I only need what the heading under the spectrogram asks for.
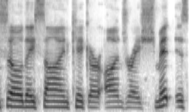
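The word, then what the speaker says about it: Szmyt: But they they did part ways with defensive end Obo Okaranquo and in doing so they signed kicker Andre Schmidt is how his last name is pronounced.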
